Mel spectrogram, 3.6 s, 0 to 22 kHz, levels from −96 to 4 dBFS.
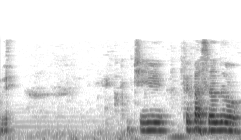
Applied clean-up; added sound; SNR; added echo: classical method log-MMSE.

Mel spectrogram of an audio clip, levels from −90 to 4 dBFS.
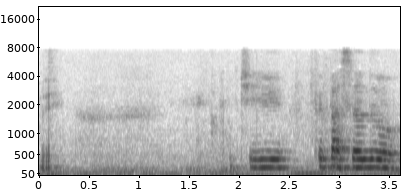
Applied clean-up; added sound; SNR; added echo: none; none; none; none.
